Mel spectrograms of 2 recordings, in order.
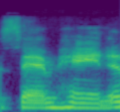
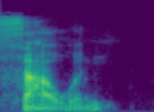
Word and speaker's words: Samhain: So I also blame the real Ghostbusters because I've also always called it Samhain. And I think I have heard before that that's not correct, but it's never really penetrated my brain. And so I think I have always just said it wrong. – Yeah, it's Samhain. Yep.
